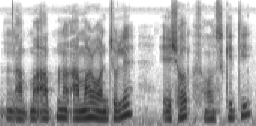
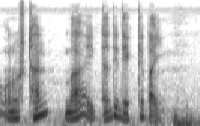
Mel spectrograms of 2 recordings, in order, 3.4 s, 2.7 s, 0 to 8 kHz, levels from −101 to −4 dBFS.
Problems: none marked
